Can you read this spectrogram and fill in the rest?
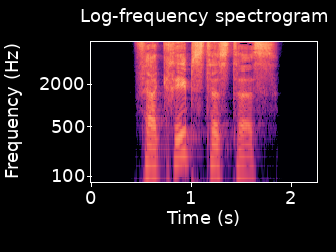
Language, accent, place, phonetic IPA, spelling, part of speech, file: German, Germany, Berlin, [fɛɐ̯ˈkʁeːpstəstəs], verkrebstestes, adjective, De-verkrebstestes.ogg
- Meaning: strong/mixed nominative/accusative neuter singular superlative degree of verkrebst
